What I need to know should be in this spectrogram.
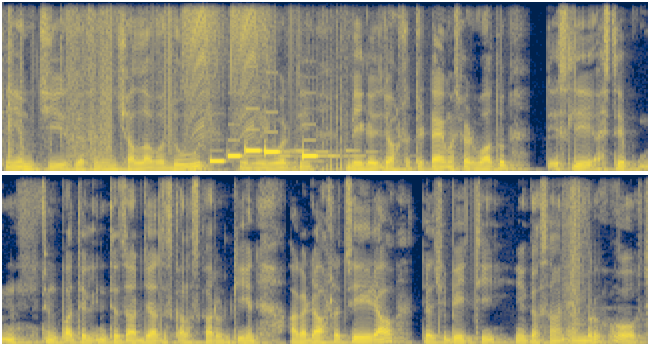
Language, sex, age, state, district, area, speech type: Kashmiri, male, 60+, Jammu and Kashmir, Baramulla, rural, spontaneous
